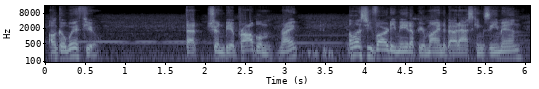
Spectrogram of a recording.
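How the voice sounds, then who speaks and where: An actor voicing a supportive young man in a horror visual novel. He speaks in a steady, reassuring way. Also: medium pitch, brisk, soft background music, lightly acted. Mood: concerned.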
